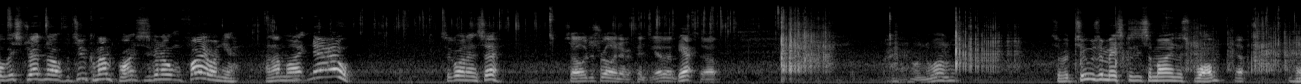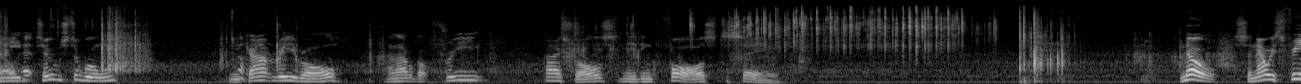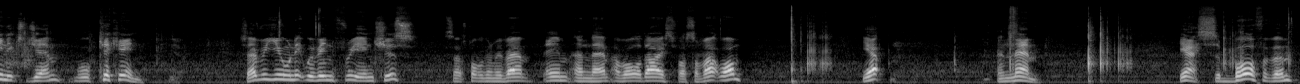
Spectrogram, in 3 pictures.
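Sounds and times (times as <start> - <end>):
dice clattering on table: 2.4 - 2.8, 3.4 - 8.4, 9.5 - 10.2, 11.1 - 14.6, 18.8 - 24.5, 33.9 - 34.4, 36.9 - 37.4, 38.2 - 39.0.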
